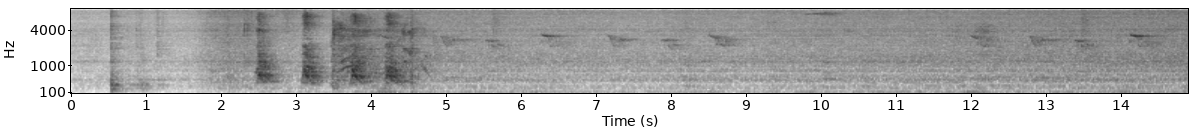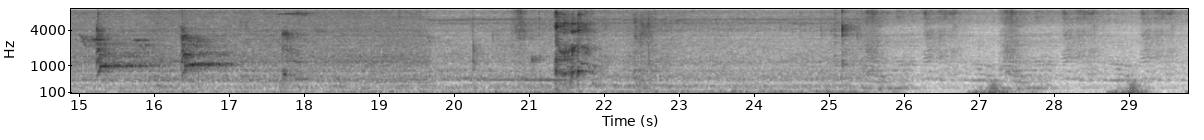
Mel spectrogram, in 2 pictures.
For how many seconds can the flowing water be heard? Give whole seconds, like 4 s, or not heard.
not heard.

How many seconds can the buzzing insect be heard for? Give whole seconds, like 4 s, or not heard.
30 s.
